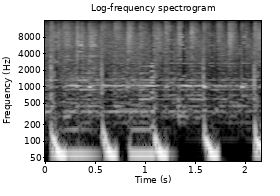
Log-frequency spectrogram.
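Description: Melodic house music from a DJ mix: a steady kick drum at about two beats a second over a held bass note, with crisp hi-hats on top.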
